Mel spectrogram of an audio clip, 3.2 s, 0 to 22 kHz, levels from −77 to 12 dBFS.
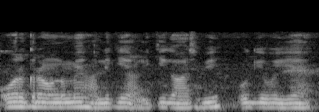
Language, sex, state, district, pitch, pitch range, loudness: Hindi, male, Uttar Pradesh, Shamli, 125 Hz, 115-130 Hz, -17 LUFS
